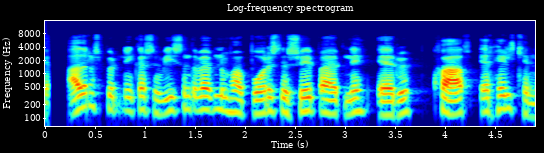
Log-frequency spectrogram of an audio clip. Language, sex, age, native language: Icelandic, male, 40-49, Icelandic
